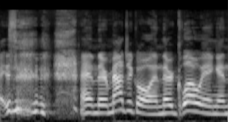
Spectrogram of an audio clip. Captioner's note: laughs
